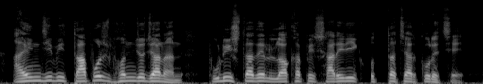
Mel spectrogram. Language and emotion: Bengali, neutral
